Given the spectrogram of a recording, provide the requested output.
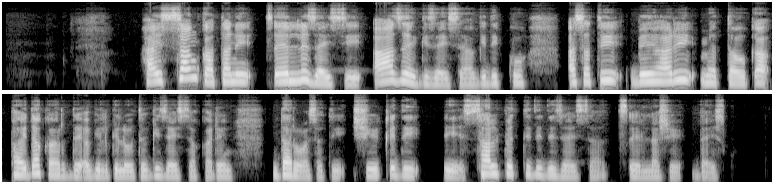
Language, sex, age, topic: Gamo, female, 18-24, government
